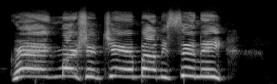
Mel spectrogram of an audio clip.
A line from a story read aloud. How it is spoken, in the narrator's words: Peter yells out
